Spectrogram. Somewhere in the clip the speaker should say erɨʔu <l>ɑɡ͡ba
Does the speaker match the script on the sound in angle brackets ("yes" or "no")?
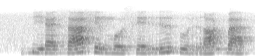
no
